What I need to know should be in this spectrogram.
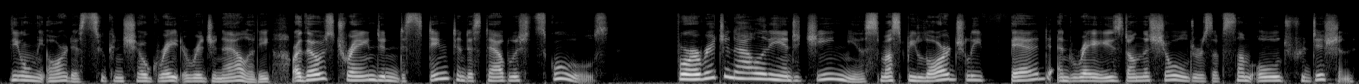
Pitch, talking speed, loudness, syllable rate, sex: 185 Hz, 145 wpm, -20 LUFS, 4.8 syllables/s, female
